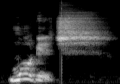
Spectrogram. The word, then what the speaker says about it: mortgage: is see this one mortgage mortgage not a mortgage it is a mortgage this is this is to syllable mortgage mortgage and see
